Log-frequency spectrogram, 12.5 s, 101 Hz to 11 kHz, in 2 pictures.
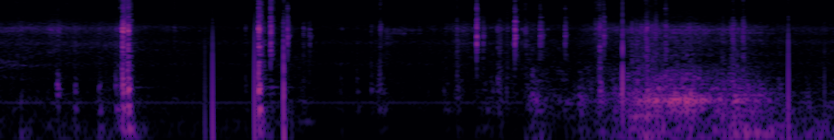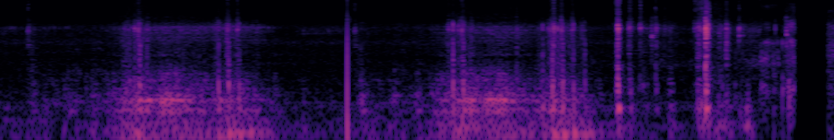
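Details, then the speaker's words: Vauxhall Mokka hot after a long run of 20–30 miles: slow, uneven cranking in surges about every 2.5 seconds with a rattling clatter like a bag of spanners, and no fault codes. Hot restart crank struggle; battery, clutch/flywheel or crank sensor suspected. "like i say here in that video it sounds like a bag of spanners rattling around in the engine"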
